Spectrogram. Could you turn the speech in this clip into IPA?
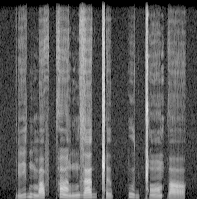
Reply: ɾi˨˥d mɑ˨˥ft̪ʰɑ̃˥˧d nza˦˥dǁɘ˧˩pːu˥˧d ǁɔ̃˨˥t̪ɑ˧˩

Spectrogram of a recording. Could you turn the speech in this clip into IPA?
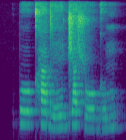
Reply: poː˦kʰa˦deː˨˦ d͡ʒa˦ ʃoː˨ɡʊ˨˦m

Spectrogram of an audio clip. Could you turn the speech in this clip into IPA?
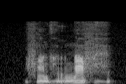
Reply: fãɡʱərna fɛ̤

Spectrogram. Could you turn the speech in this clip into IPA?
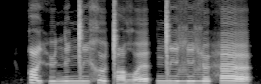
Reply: qihyni ŋ͡ǀixɵǀɑʁʷɛ | ŋ͡ǀiɮiɮø hæ

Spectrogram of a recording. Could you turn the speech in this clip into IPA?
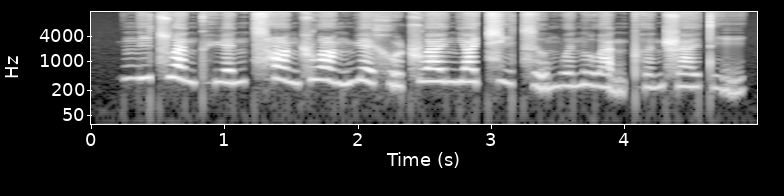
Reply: n̪i˦t͡swa˥˨npʰɥɛ˨˦n t͡sʰɑ˥˨ŋʂwɑ˥˨ŋ mɥɛ˥˨xṵ˨˩ʈ͡ʂwa˦ɪ̯n̪jä˦ t͡ɕi˥˨ t͡sɹ̩˨˩mwə˨˦nlwa̰˨˩n pʰə˨˦nʂa˦ɪ̯t̪ḭ˨˩

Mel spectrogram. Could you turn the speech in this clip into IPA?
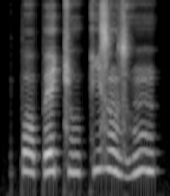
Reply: pɔ˧˩pɛ˥˧ cu˧˩ ki˥zõ˧˩zɦũ˥˧

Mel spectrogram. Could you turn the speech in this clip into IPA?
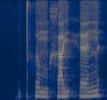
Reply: t̪ʰə˨˩mxa˧˥jhɛ˧˥n

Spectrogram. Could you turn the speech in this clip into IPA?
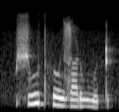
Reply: ʃudθoɪ̯ɮɒ ɽuʈ

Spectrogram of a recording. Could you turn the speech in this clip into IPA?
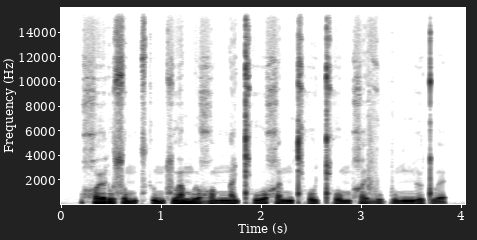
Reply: χøɾusom t͡sʼɯmsʷam ɯʁʷamna cʰuχemcʰo cʰomχevu pɯmɲøtʷɛ

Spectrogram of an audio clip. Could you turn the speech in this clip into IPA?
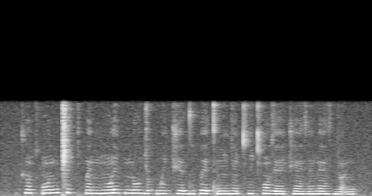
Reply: t͡ʃũt͡sʼũnǁicpẽn ŋũ ɾip nuɟœpwi t͡ʃed̪ipe tʼĩɟẽ cʰicʰũze t͡ʃẽzɾĩn ẽzɟœ̃n

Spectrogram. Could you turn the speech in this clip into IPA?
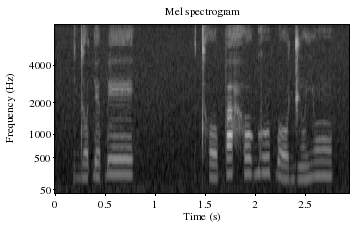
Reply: do˨ɗɪ˨ɓeː˦ | tʰo˨pa˦ho˦ ɡuː˦ɓoː˨d͡ʒũ˨ jũ˦

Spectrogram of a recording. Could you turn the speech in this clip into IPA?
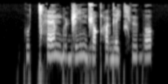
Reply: kuǀʰæ mbʉɖ͡ʐi nd͡ʒoqʰʉɡɛ t͡ɕʰʉbɔ

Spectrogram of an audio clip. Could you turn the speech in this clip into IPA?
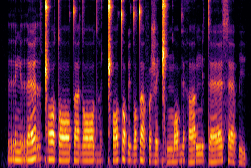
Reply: reŋerɛːrɡ͡ǁɔː tɔː t̪ɐːdɔːdʱɐ ǁʰɔ t̪ɔɓed̪ɔt̪ɐː fɐʐeɡ͡ǁɐ ŋ͡mɔ ɡɛhɐːŋ͡mi tɛːsɛː pi

